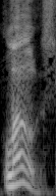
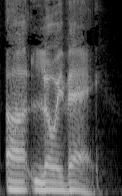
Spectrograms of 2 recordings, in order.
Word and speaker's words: Loewe: Louis, or at a quick glance, I would say Lowe's. – Yeah. – Lowe's, that's what it looks like. – The hardware store. – Oh, it's, okay, it's Spanish. Spanish luxury fashion house. – It's pronounced Loewe.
